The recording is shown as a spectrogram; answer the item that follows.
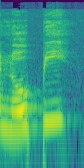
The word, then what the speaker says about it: nope: bem mudo não é nope você percebe que não tem esse som do e aqui no final não é noper é nope no termina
